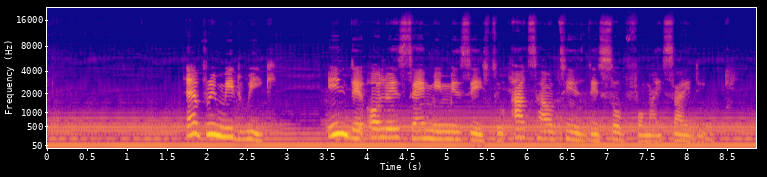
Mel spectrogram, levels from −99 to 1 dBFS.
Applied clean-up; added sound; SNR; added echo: none; Wind instrument, woodwind instrument + Musical instrument; 8 dB; none.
